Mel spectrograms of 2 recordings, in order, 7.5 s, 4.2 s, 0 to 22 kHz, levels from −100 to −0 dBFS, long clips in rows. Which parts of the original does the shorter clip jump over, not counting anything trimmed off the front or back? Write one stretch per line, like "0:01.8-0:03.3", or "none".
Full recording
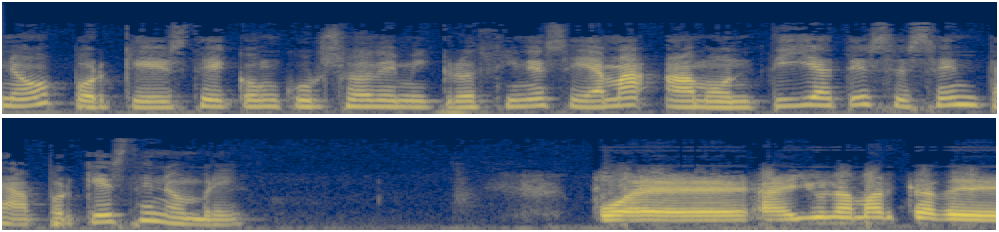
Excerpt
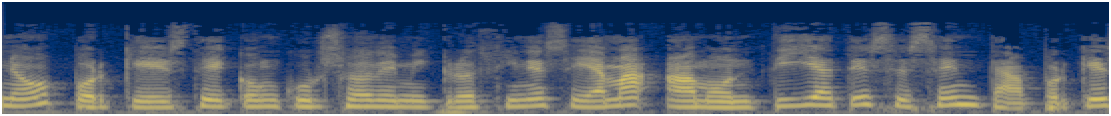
none

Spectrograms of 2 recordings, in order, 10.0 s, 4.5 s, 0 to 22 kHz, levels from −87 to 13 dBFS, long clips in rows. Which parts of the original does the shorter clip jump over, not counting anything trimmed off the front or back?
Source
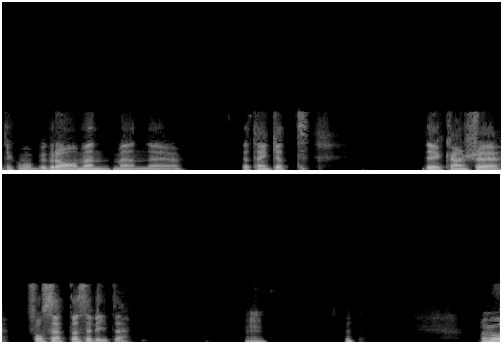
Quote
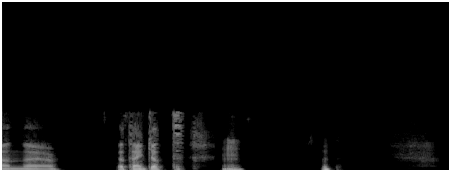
0:03.4-0:07.3

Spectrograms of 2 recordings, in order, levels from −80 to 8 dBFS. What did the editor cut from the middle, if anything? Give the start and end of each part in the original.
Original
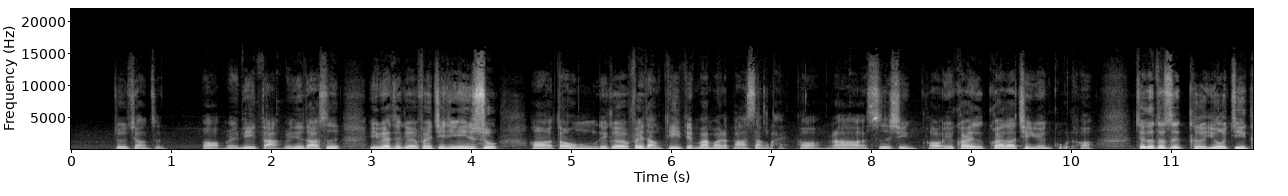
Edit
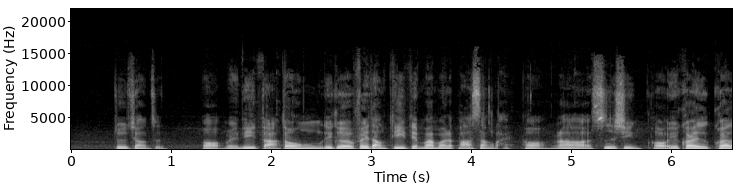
0:02.1-0:04.8

